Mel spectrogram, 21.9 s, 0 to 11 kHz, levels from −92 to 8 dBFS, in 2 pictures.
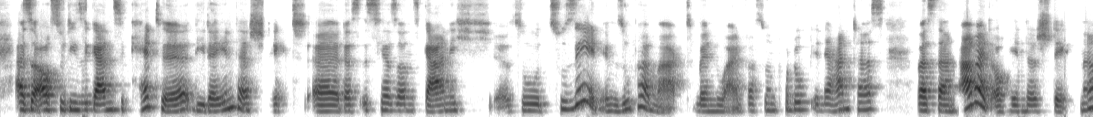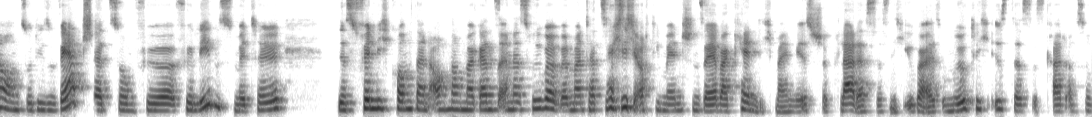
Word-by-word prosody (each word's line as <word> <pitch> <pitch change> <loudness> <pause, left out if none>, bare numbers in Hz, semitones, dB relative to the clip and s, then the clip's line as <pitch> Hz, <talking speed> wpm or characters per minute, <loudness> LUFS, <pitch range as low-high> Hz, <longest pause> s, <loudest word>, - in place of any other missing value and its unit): Also, 220 0 +6
auch 210 0 +8
so 215 +1 0
diese 210 -1 -2
ganze 210 +3 +5
Kette, 225 -5 +2
die 185 -2 -2
dahinter 195 +6 +2
steckt, 185 -1 -7
äh, 175 0 +2
das 180 0 -3
ist 200 +1 -5
ja 200 -2 -3
sonst 190 0 -5
gar 170 +3 +5
nicht, 200 0 -11
äh, 165 - -12
so 190 +2 -5
zu 185 +6 -5
sehen 410 - +1
im 175 0 -6
Supermarkt, 235 - -3
wenn 175 -1 -4
du 170 - -6
einfach 190 -1 -7
so 195 - -12
'n 195 - -10
Produkt 215 +2 -7
in 185 0 -11
der 185 - -2
Hand 220 +4 -2
hast, 215 0 -4 0.3
was 190 0 +5
da 185 - +5
an 175 - -7
Arbeit - - +8
auch 160 +1 -2
hinter 175 0 -5
steckt, 170 +5 -5
ne? 260 +3 +2
Und 210 - -4
so 200 - -7
diese 200 -1 -6
Wertschätzung 200 - +1
für 190 -2 0
für 205 - -2
Lebensmittel, 225 - -1 0.5
das 205 0 +1
finde 250 -1 +6
ich, 245 0 -5
kommt 235 -1 +1
dann 215 -1 -1
auch 215 +2 -1
nochmal 215 -2 0
ganz 210 +1 0
anders 215 +1 -3
rüber, 245 -2 +2
wenn 190 - 0
man 205 0 -1
tatsächlich 245 +4 +2
auch 205 - -5
die 210 - -13
Menschen 195 +1 -7
selber 180 -1 +2
kennt. 205 +4 -2
Ich - - -18
meine, 155 +1 -8
mir 160 - -5
ist - - -7
schon - - -12
klar, 190 +2 +4
dass 160 0 -4
das 170 0 -14
nicht - - -12
überall 160 -3 -2
so 165 - -13
möglich 225 +6 -1
ist, 230 -1 -6
dass 180 -1 -5
es - - -14
grad 175 0 -5
auch - - -12
so 180 +1 -12
200 Hz, 230 wpm, -21 LUFS, 180-220 Hz, 0.5 s, auch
